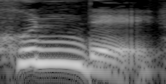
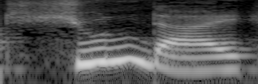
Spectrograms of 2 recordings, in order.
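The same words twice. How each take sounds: First: Hyundai as "hoon-day"; correct pronunciation. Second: Hyundai with Y glide and "die" ending; mispronunciation. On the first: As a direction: say Hyundai without Y, ending "day". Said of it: "it is Hyundai". (Hyundai का सही उच्चारण, "हुंडे") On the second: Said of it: "it's not Hyundai". (Hyundai का गलत उच्चारण, "ह्युंडाई") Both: Shown as a demonstration.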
